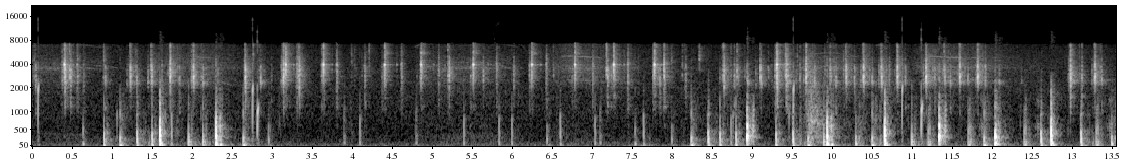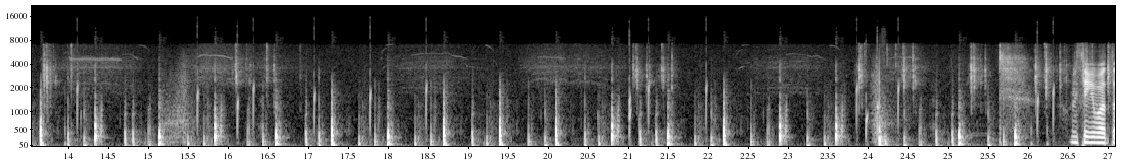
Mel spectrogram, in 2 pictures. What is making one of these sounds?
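Footsteps tap quickly on stone in a game.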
